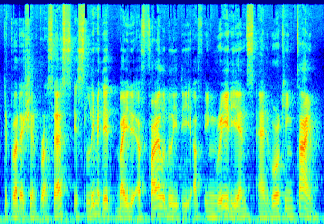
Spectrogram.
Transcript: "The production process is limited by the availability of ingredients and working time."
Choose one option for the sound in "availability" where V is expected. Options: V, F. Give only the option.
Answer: F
